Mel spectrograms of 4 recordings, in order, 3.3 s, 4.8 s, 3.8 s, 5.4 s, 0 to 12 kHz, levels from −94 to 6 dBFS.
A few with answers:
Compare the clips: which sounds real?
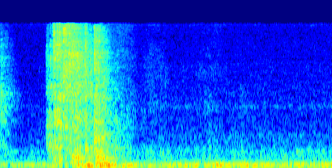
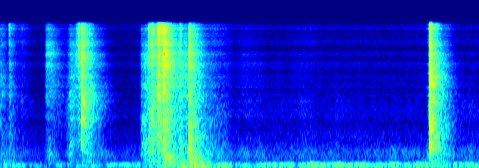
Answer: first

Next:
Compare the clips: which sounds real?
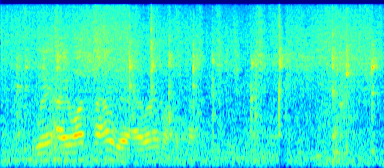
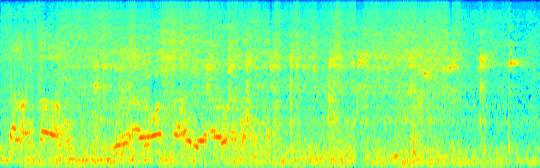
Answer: first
